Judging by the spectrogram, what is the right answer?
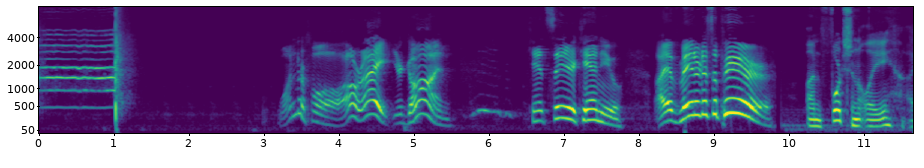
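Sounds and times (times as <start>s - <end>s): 
hands clapping: 1.0s - 1.4s
speech: 3.2s - 5.6s, 6.6s - 11.6s.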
